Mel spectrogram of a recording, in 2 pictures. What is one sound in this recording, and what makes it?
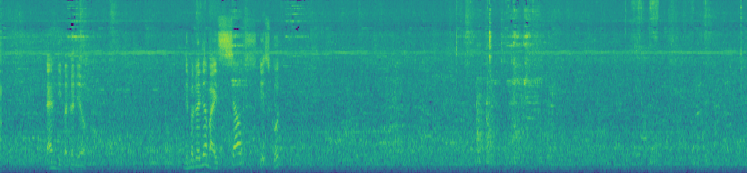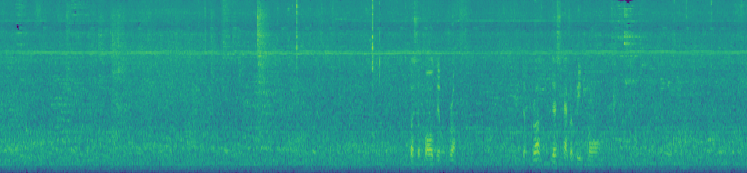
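A man chews with smacking sounds close by.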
